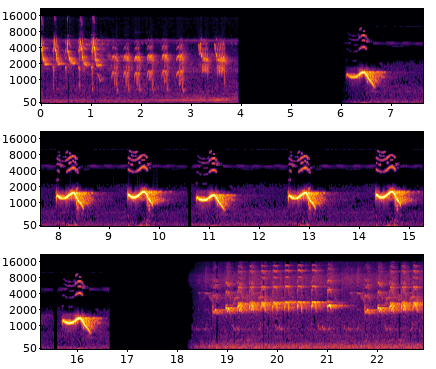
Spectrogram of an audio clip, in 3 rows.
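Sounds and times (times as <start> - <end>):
bird whistled call: 0.0 - 3.8, 6.1 - 6.9, 8.0 - 8.8, 9.4 - 11.6, 12.6 - 13.4, 14.4 - 16.5, 18.4 - 22.9.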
